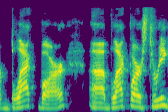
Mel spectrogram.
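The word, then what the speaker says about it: BLK Bar: um black bar um it's spelled BLK B- a r black bar uh black bar is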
